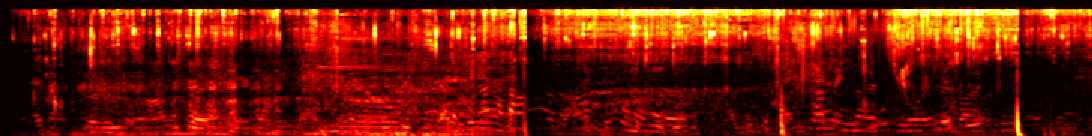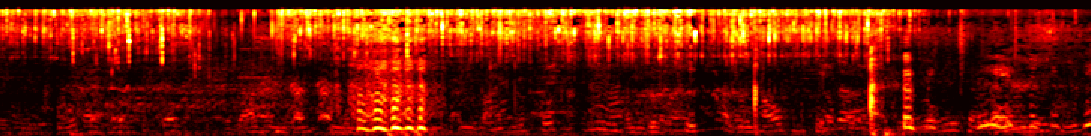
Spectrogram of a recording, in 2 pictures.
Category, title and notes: Sound effects > Human sounds and actions
Frizzy Pazzy Sprinkler Chewing Gum Mouth Exploding
Sprinkler Chewing Gum
bubblegum, frizzypazzy, human, mouth, raw, sprinkler, unprocessed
